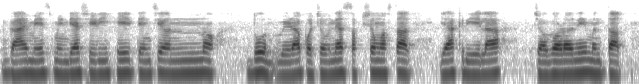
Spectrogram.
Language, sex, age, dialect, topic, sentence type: Marathi, male, 25-30, Varhadi, agriculture, statement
